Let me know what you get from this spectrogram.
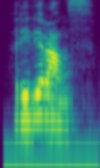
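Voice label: "reverans", Azerbaijani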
